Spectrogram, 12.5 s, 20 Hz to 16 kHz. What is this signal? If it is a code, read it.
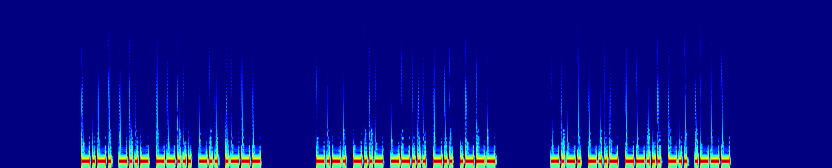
Morse code, heard as a keyed tone, about 32 wpm, 700 Hz. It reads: CX7DJ CX7DJ CX7DJ
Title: DXCC-100 Call Signs - 5 Characters - Repeated 3x - 30wpm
